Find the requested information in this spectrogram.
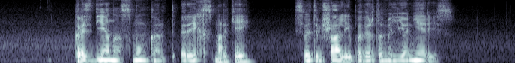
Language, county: Lithuanian, Vilnius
